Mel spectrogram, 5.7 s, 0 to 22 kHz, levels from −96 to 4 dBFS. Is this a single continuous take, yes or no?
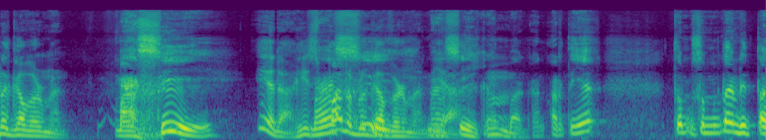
yes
